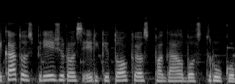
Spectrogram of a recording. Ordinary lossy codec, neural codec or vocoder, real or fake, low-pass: Opus, 16 kbps; none; real; 7.2 kHz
